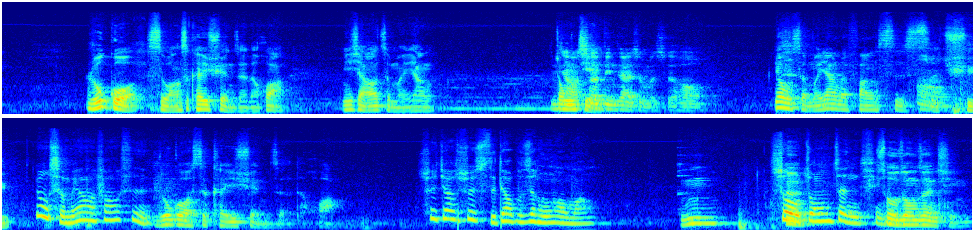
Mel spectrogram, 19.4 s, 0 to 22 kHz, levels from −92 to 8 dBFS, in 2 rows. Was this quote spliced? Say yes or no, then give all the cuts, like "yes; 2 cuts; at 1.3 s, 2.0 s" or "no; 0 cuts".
yes; 1 cut; at 14.3 s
